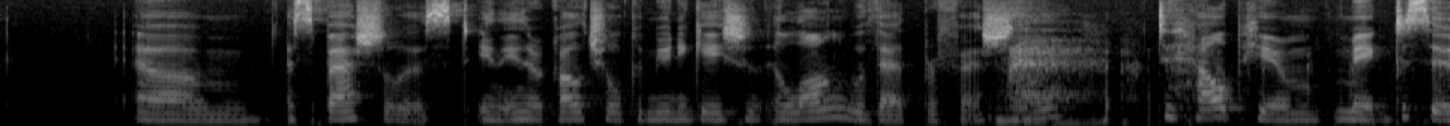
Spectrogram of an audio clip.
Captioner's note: laughs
